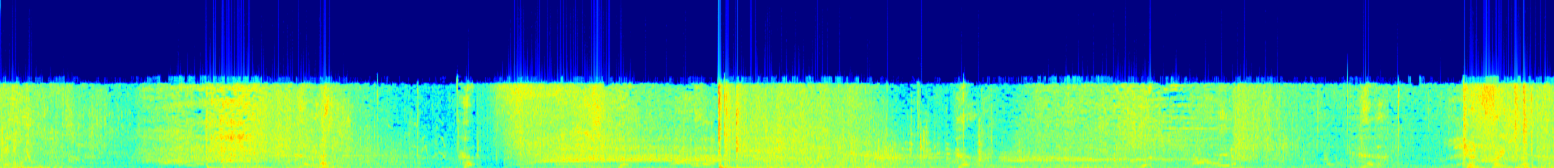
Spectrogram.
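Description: Spell blasts crack and boom in Hogwarts Legacy combat, loud bursts and whooshing impacts arriving in quick irregular succession, with a voice calling out over the clashing effects.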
